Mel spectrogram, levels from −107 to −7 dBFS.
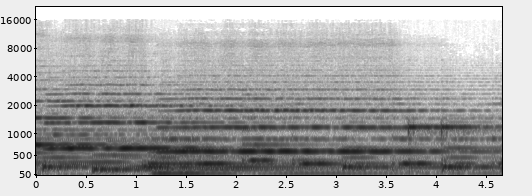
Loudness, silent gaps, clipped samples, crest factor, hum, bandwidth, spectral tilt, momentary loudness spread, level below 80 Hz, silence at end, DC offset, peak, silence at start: -23 LUFS; none; under 0.1%; 12 dB; none; 11 kHz; -8 dB/octave; 4 LU; -42 dBFS; 0 s; under 0.1%; -10 dBFS; 0 s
